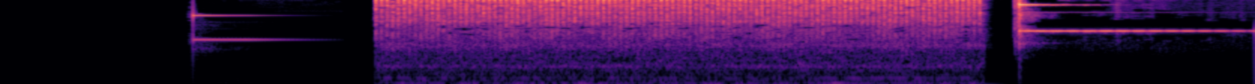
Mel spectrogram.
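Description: A short bell-like ding, then about two seconds of steady hiss that cuts off suddenly, then a sharp, brighter ding whose single tone rings on and fades.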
